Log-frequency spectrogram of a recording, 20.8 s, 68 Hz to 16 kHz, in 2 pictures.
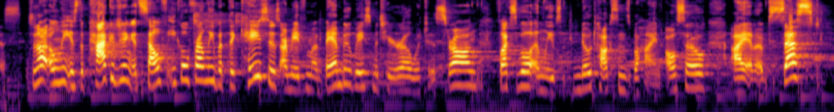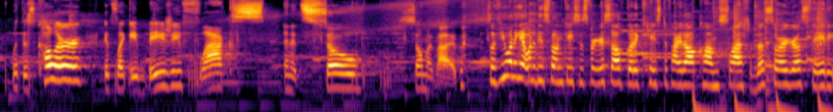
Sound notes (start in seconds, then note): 15.6 laughs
